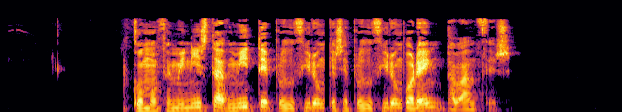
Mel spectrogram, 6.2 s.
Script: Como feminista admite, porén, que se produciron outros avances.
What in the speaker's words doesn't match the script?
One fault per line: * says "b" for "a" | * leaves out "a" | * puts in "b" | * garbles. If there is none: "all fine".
* says "produciron" for "porén"
* says "porén" for "outros"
